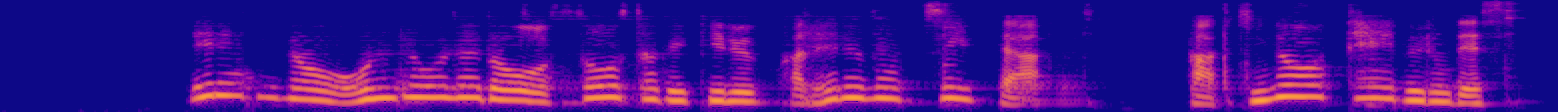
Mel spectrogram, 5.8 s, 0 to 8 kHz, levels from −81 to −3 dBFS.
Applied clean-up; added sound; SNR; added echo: neural mask model DeepFilterNet 3.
